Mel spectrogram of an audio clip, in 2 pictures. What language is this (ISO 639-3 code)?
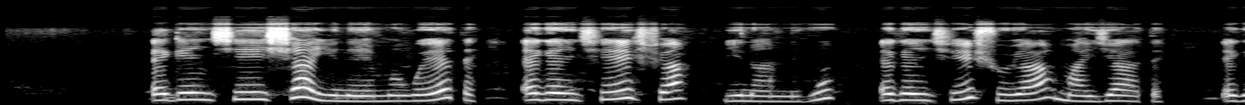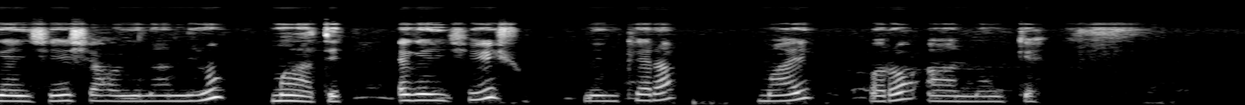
sid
